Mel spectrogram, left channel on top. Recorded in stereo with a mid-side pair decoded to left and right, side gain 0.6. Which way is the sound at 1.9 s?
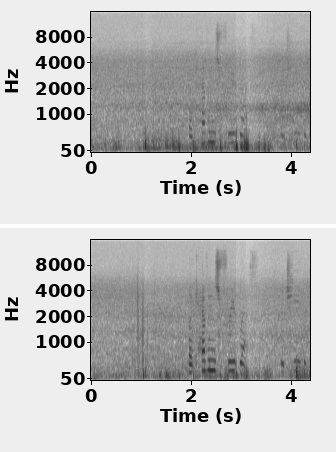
45° right.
